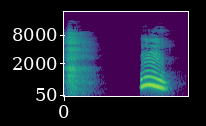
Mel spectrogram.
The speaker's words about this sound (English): That looked like a fake yawn, but it wasn't.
